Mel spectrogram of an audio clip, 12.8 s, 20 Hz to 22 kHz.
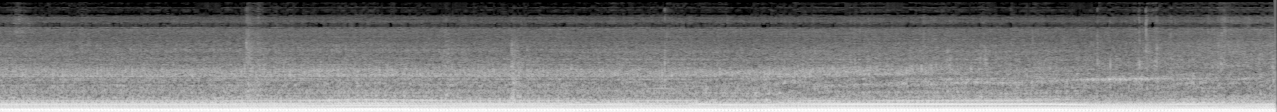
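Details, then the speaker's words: Nissan R32 GTR on a cold day after clutch reassembly with resurfaced flywheel, OEM bearings and new throwout bearing: smooth engine hum rising and falling with light revs, no chirp, grind or rattle; throwout bearing sounds good. "She's running. Throw bearing sounds good, no weird noises."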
